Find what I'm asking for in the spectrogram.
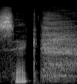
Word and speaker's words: Sikh: He's Sikh or Sikh, as some people pronounce it. He pronounces it Sikh.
